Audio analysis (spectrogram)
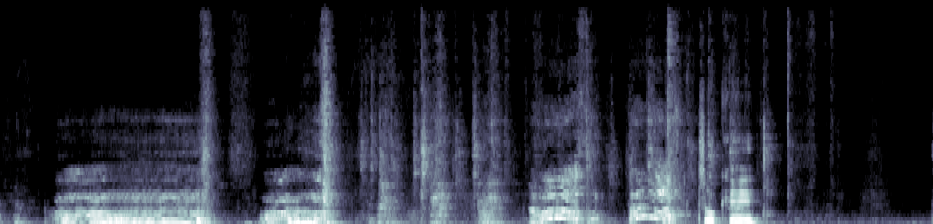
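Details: Frightened male beagle reacting to a monkey on the balcony while wagging his tail, letting out long drawn whining howls and whimpers with a wavering tone, mixed with a man's calming speech in a small room.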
